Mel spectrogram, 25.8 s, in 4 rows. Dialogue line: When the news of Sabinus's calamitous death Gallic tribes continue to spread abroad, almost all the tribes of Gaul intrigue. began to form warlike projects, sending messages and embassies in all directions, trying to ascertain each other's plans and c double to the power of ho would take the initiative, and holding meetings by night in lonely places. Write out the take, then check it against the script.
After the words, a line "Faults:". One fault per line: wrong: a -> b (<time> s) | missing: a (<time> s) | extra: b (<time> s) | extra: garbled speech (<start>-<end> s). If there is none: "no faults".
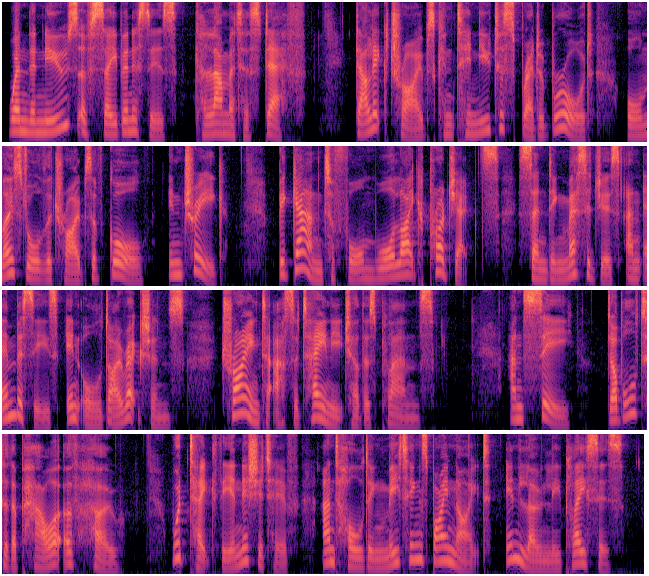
When the news of Sabinus's calamitous death Gallic tribes continue to spread abroad, almost all the tribes of Gaul intrigue. began to form warlike projects, sending messages and embassies in all directions, trying to ascertain each other's plans and c double to the power of ho would take the initiative, and holding meetings by night in lonely places.
Faults:
no faults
